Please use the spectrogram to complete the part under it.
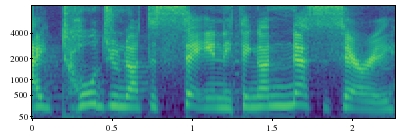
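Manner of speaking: loud shouting.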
